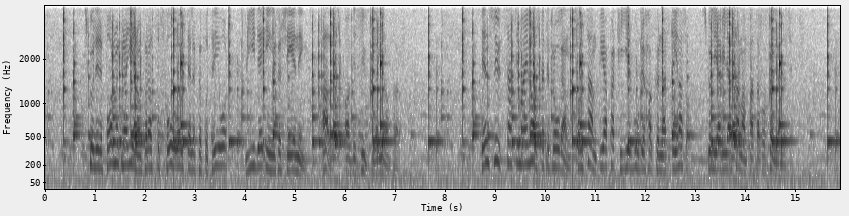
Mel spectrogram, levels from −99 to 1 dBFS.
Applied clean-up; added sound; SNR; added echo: none; Wind chime / Wood; -5 dB; none.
